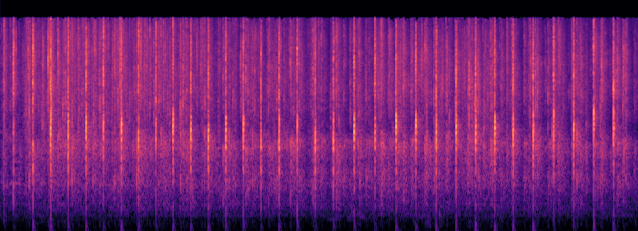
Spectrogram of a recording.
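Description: Steady audience applause fills the whole stretch, a dense mix of many hands clapping with sharp, crisp claps standing out in a fairly regular rhythm, moderately loud throughout with no talking.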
